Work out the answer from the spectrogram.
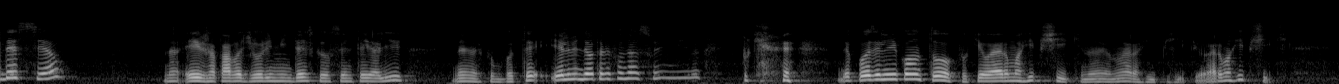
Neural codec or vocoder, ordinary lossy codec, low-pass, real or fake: none; none; 7.2 kHz; real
